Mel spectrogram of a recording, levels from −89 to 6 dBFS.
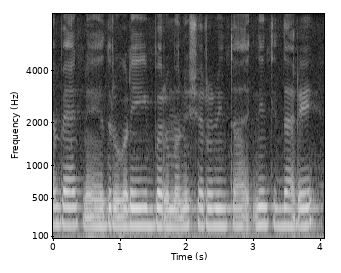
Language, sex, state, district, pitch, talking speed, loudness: Kannada, female, Karnataka, Bidar, 190 Hz, 105 wpm, -15 LUFS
